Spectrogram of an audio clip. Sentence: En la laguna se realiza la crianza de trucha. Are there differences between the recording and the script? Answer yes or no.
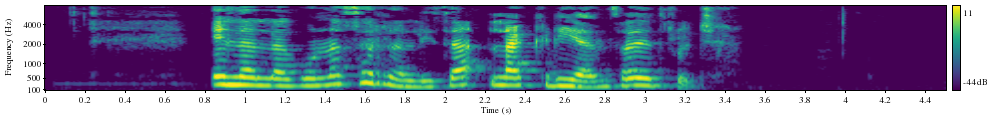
no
